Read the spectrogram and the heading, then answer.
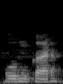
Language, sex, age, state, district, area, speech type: Marathi, male, 30-45, Maharashtra, Osmanabad, rural, spontaneous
